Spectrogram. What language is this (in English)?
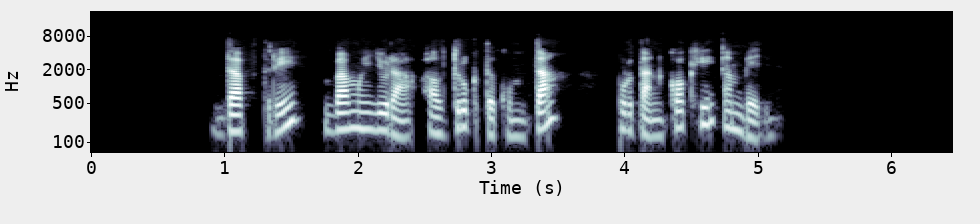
Catalan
